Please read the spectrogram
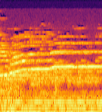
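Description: Background music with one long held note that slides up near the start and then holds.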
